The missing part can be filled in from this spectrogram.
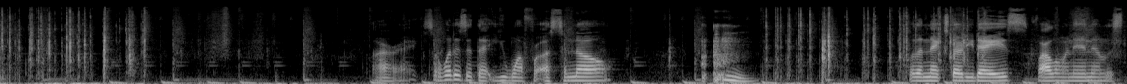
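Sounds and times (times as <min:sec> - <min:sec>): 
cards pulled from an oracle card deck: 0:00.0 - 0:03.5, 0:07.6 - 0:09.8
speech: 0:03.8 - 0:06.2, 0:07.0 - 0:07.6, 0:09.1 - 0:11.2.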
